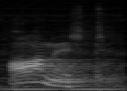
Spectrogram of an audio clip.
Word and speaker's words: honest: जैसे हम एग्जांपल देख सकते हैं, एन ऑनेस्ट बॉय, ऑनेस्ट, तो वॉवेल साउंड है, एच साइलेंट है यहाँ पे, ऑनेस्ट, यहाँ पे एन is right, an hour, our, hour means घंटा।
